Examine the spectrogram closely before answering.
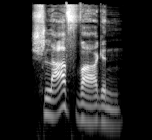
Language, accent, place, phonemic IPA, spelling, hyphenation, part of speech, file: German, Germany, Berlin, /ˈʃlaːfˌvaːɡn̩/, Schlafwagen, Schlaf‧wa‧gen, noun, De-Schlafwagen.ogg
- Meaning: sleeping car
